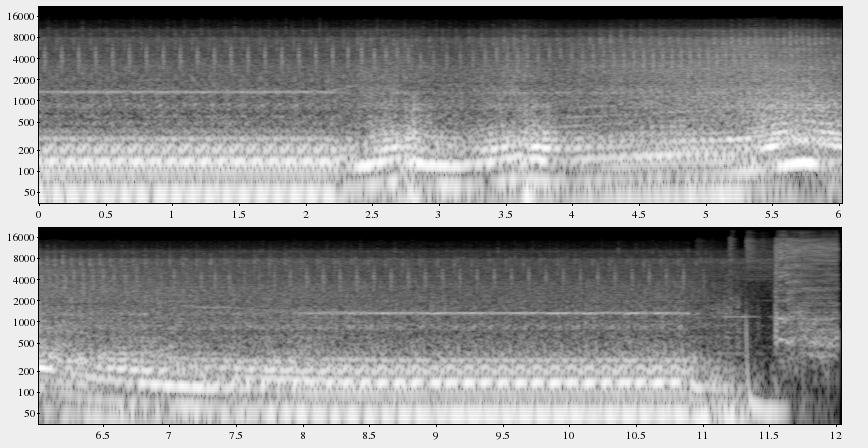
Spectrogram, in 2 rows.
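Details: Rebuilt 3.2 VR6 in a Mk4 Golf R32 at its first start after the rebuild: catches and settles into a smooth, even idle with a brief rev midway, no knocks or misses. Sounds healthy.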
